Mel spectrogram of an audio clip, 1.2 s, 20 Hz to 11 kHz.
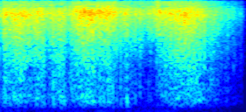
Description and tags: distorted crispy
Sounds recorded by participants of the April 2013 workshop at Les Corts secondary school, Barcelona. This is a foley workshop, where participants record, edit and apply sounds to silent animations.
Distorted and crispy sound.
crispy, distorted, foley, lescorts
